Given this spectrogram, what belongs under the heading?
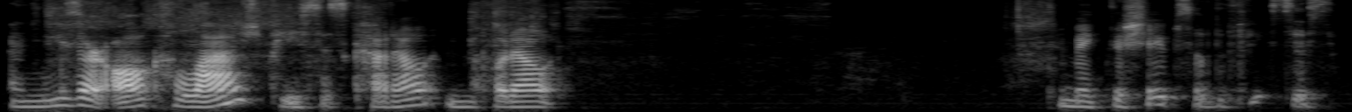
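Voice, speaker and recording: A woman reading a picture book aloud like a teacher, expressive and instructive, addressing young children with questions. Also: deep voice, unhurried, gravelly, slightly rough.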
